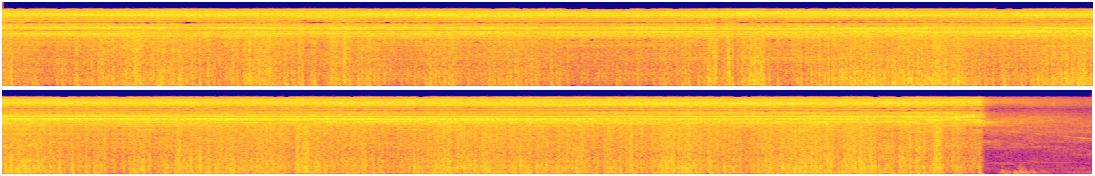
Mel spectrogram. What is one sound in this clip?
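A petrol cut-off saw screams loudly as it cuts through stone.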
